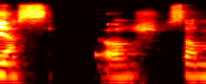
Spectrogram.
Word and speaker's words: St-Georges: Like I just choose that because in French we say Saint Georges and it doesn't have an S sound at the end. It's just Saint Georges.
